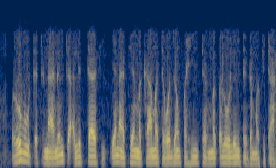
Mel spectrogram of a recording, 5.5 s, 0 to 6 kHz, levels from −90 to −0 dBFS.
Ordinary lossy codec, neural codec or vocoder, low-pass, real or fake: none; codec, 16 kHz, 16 kbps, FreqCodec, larger model; 5.4 kHz; fake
